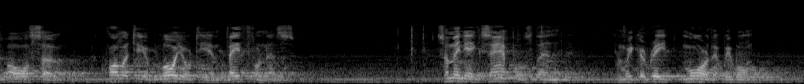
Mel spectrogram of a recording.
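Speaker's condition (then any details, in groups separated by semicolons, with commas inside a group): No condition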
